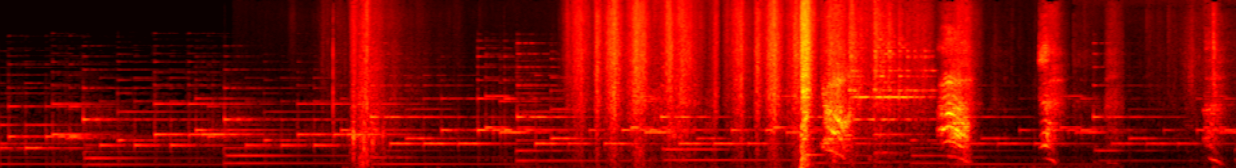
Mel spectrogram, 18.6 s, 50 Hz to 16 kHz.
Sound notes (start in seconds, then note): 4.8 thudding; 12.0 groaning; 12.0 thudding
